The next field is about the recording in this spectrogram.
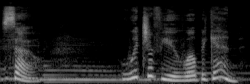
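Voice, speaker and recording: A woman playing a gracious but firm young village guardian in a video game, speaking politely and formally in a measured way. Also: fairly high pitch, sing-song, over music.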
